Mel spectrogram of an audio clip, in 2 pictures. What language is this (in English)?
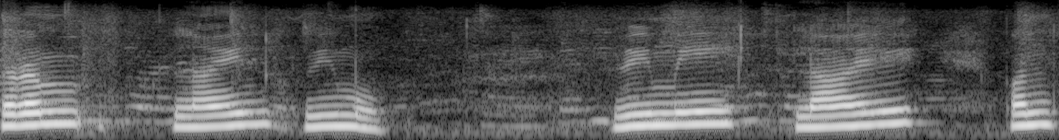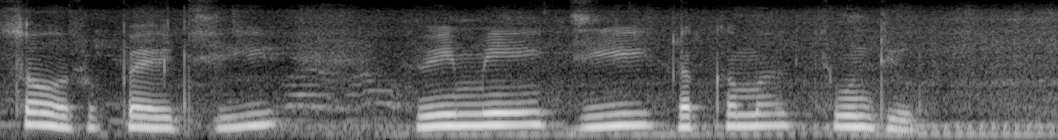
Sindhi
